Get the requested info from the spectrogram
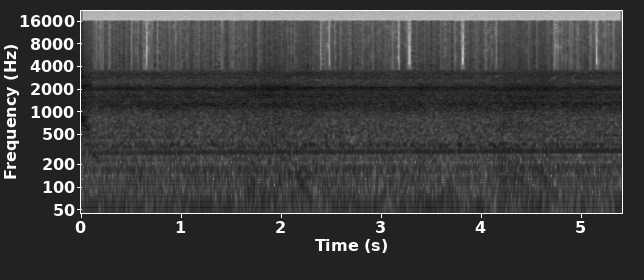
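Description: Small motorcycle engine held at full throttle near its top speed of about 120 km/h, geared with a 14/32 sprocket set, giving a steady drone that neither rises nor falls. Heavy wind rush on the microphone runs underneath it.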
